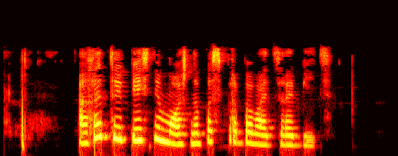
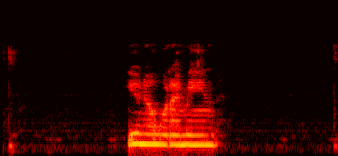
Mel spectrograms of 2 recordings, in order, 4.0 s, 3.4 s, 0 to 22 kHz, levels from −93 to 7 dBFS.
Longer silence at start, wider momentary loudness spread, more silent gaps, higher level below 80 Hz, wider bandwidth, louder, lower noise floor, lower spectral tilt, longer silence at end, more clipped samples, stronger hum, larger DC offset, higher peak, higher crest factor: about the same, 0.2 s vs 0.1 s; first, 18 LU vs 14 LU; neither; first, -60 dBFS vs -78 dBFS; about the same, 7.8 kHz vs 7.8 kHz; first, -15 LUFS vs -32 LUFS; second, -59 dBFS vs -79 dBFS; second, -3 dB/octave vs -7.5 dB/octave; second, 0.7 s vs 1.2 s; neither; neither; neither; first, -2 dBFS vs -20 dBFS; about the same, 14 dB vs 16 dB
